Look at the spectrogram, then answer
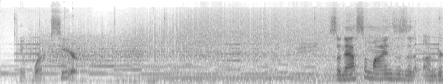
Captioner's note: rocket launching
